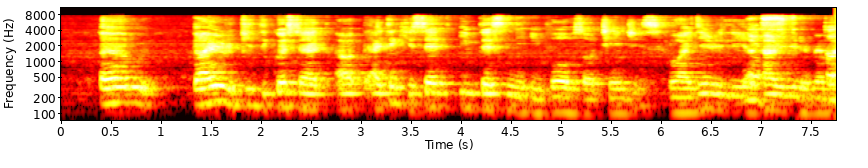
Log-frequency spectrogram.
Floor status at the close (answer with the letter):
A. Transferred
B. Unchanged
A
